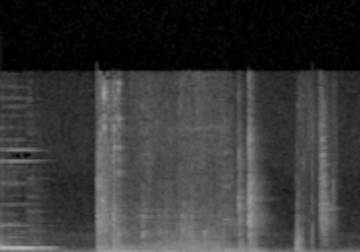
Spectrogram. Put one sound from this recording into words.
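An elevator door slides open.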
